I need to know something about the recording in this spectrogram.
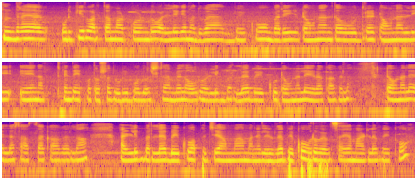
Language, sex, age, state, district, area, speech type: Kannada, female, 30-45, Karnataka, Hassan, urban, spontaneous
